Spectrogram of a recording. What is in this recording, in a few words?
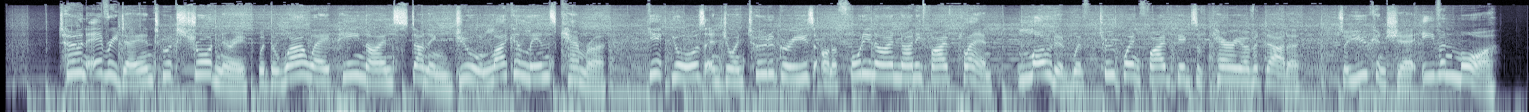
Hard Sell Retail read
